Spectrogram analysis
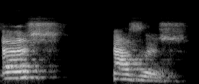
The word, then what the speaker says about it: as casas: Okay, it can be quicker, but it's as casas. So the S at the end is pronounced as sh.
